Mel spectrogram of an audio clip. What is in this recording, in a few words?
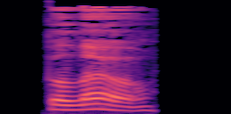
"below", English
